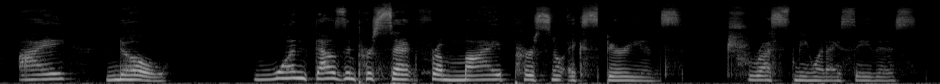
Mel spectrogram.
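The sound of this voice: A woman talks slowly in a raspy voice at medium pitch. Her intonation stays fairly even. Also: slightly mellow tone.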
